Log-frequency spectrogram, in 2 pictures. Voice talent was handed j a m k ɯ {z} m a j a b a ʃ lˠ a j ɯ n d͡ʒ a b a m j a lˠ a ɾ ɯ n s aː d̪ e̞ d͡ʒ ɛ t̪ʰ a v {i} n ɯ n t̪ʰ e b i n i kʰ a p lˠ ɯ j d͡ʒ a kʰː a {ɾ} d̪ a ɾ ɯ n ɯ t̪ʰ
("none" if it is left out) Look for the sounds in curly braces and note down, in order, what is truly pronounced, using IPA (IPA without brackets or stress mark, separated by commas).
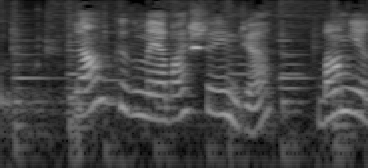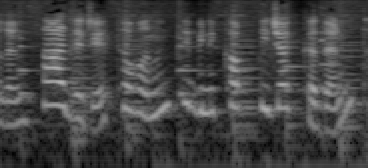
z, a, none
